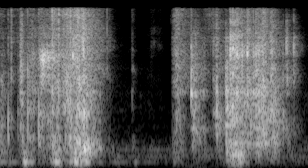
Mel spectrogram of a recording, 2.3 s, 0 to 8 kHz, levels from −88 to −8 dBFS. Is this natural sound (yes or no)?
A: no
